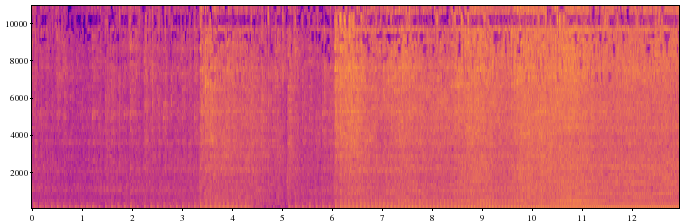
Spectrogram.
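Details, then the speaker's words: 1971 John Deere 110 single-cylinder engine revving up after conversion from magneto/solid-state to battery ignition, original points and condenser kept; started easier. Picks up smoothly and evenly, holds steady higher speed: clean throttle response, major improvement over before. "that's a major Improvement I will say that it would not go like that before"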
